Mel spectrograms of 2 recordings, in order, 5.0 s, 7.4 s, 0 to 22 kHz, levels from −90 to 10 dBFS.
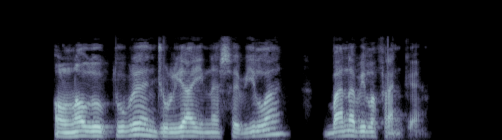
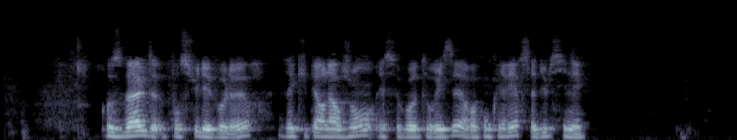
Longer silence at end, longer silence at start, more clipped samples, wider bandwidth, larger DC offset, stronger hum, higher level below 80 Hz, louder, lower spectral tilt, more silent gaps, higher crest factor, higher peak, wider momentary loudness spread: second, 0.85 s vs 1.55 s; second, 0.55 s vs 1.05 s; neither; first, 7.6 kHz vs 6.8 kHz; neither; neither; about the same, -58 dBFS vs -56 dBFS; first, -18 LUFS vs -26 LUFS; second, -6.5 dB/octave vs -8.5 dB/octave; first, 2.91-3.00 s, 3.11-3.22 s vs none; about the same, 18 dB vs 20 dB; first, -2 dBFS vs -6 dBFS; about the same, 12 LU vs 12 LU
